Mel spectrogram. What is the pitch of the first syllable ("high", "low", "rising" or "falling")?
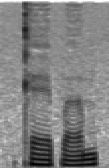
low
